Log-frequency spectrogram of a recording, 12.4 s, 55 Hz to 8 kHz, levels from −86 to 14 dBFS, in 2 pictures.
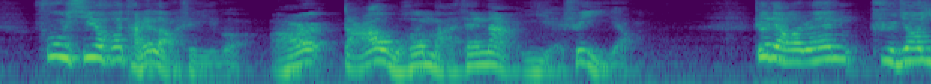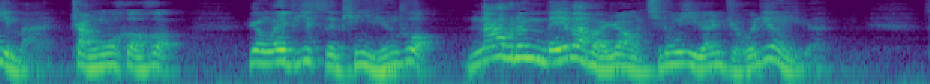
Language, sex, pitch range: Chinese, male, 130-175 Hz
